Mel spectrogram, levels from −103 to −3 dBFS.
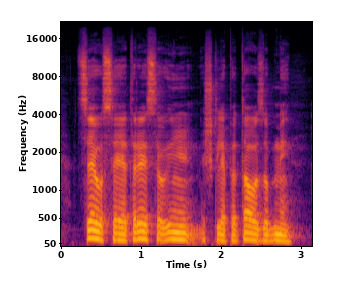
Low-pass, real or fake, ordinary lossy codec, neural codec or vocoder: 19.8 kHz; fake; none; vocoder, 44.1 kHz, 128 mel bands every 256 samples, BigVGAN v2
